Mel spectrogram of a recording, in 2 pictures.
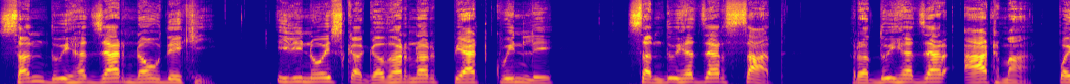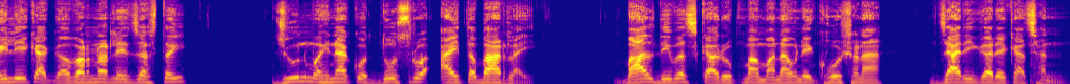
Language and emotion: Nepali, neutral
